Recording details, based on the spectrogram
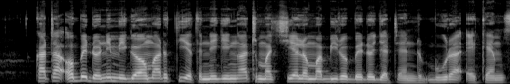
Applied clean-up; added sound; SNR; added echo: none; none; none; none.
